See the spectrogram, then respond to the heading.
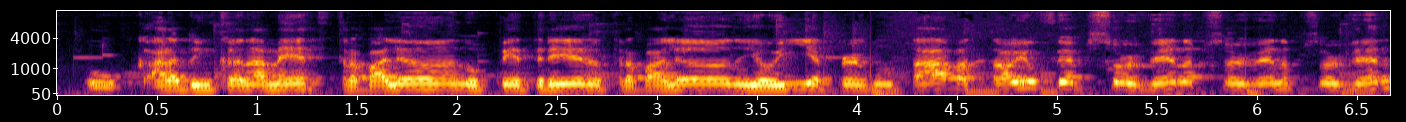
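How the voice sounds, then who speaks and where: Clearly audible background noise sits behind a man talking at a rather brisk speed. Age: 30s. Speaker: gaming YouTuber. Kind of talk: casual chat.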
